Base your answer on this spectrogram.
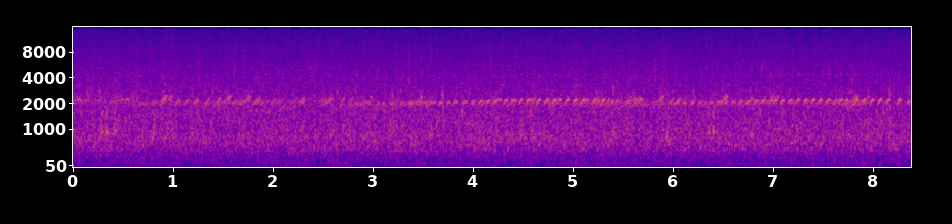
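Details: Kajika frog at a clear stream producing a bird-like high trill, almost continuous, with rapid beaded pulses strengthening toward the end. A strong, steady rush of water fills the background.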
